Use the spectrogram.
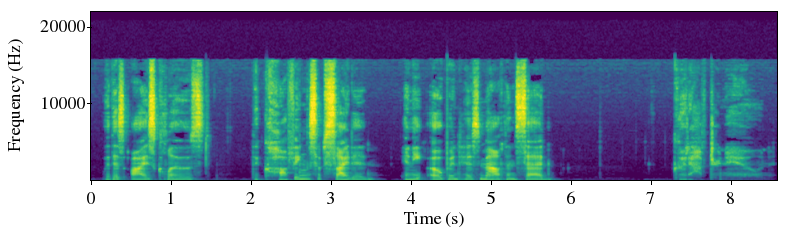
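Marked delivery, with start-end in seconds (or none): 7.3-8.4 faint, soft, hoarse whisper. Retelling the first words the voice spoke: imitating a soft whispery sore-throat voice. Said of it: "in the softest voice, like a whisper".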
